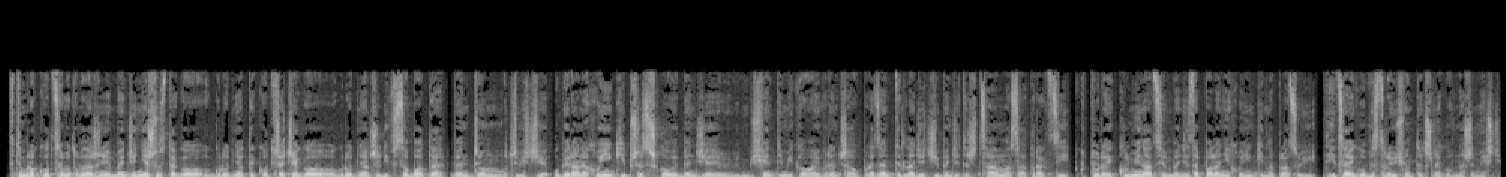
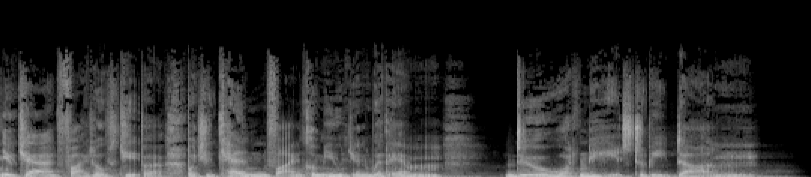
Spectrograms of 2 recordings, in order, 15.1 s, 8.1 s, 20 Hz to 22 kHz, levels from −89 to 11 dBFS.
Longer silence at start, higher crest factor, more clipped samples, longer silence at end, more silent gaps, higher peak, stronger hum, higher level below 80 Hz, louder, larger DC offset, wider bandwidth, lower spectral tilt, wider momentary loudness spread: about the same, 0.1 s vs 0 s; about the same, 16 dB vs 18 dB; neither; second, 0.05 s vs 0.3 s; neither; first, 0 dBFS vs -4 dBFS; neither; first, -34 dBFS vs -50 dBFS; first, -16 LUFS vs -20 LUFS; first, 0.4% vs under 0.1%; second, 13.5 kHz vs 15.5 kHz; about the same, -5 dB/octave vs -5 dB/octave; about the same, 6 LU vs 7 LU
